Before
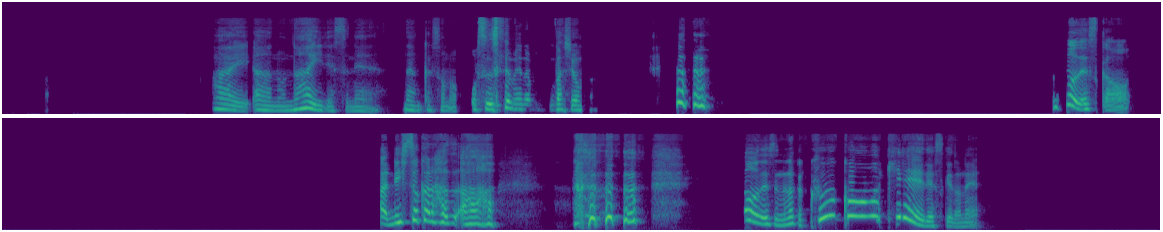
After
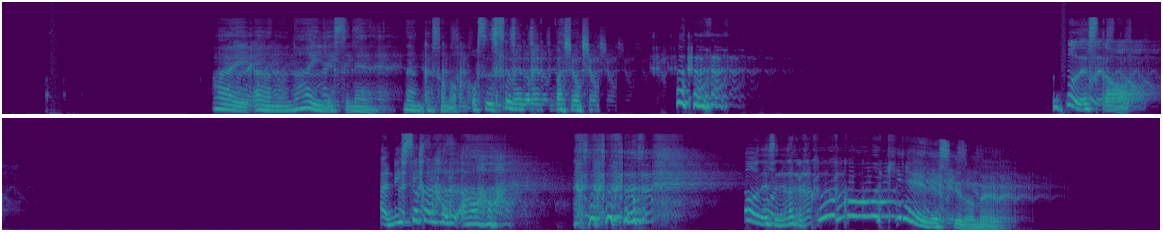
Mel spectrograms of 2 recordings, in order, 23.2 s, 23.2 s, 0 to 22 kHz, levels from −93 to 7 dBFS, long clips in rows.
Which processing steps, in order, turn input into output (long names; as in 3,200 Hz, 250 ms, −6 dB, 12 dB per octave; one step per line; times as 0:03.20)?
turntable brake at the end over 2.69 s
reversed playback
downward compressor 6 to 1, threshold −35 dBFS, peak gain reduction 15.5 dB
reversed playback
feedback echo with a band-pass in the loop 176 ms, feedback 50%, band-pass 2,500 Hz, level −6 dB
level that may fall only so fast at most 77 dB per second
